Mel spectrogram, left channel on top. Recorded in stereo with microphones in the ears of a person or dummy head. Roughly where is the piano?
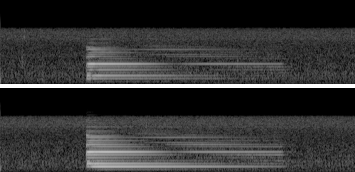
Right.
